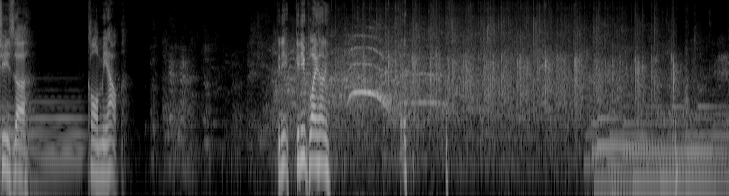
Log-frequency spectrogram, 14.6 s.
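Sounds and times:
speech: 0:00.0 - 0:00.7, 0:01.8 - 0:02.5, 0:05.6 - 0:06.7, 0:08.0 - 0:08.3
laughter: 0:03.0 - 0:07.1, 0:07.9 - 0:09.2
audience clapping: 0:05.5 - 0:14.5.

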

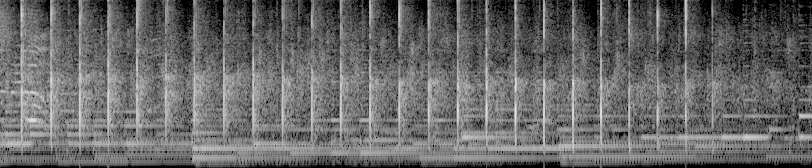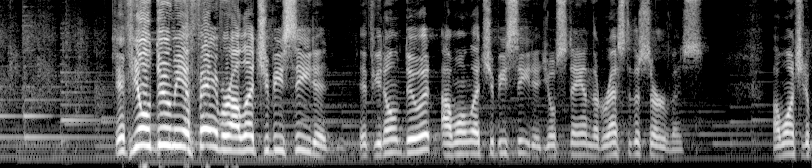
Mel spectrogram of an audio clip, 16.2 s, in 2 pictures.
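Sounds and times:
audience clapping hands: 0:00.0 - 0:09.2
speech: 0:09.3 - 0:16.2.

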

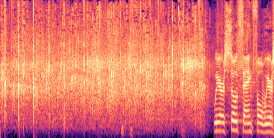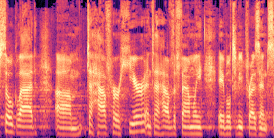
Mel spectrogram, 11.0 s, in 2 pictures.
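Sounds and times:
audience clapping: 0:00.0 - 0:04.3
speech: 0:04.3 - 0:10.9.

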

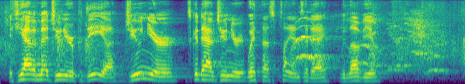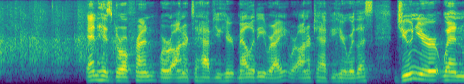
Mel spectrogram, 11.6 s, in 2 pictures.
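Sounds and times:
audience applause: 0:00.0 - 0:01.3, 0:04.4 - 0:07.4
speech: 0:00.1 - 0:05.0, 0:06.9 - 0:11.6.

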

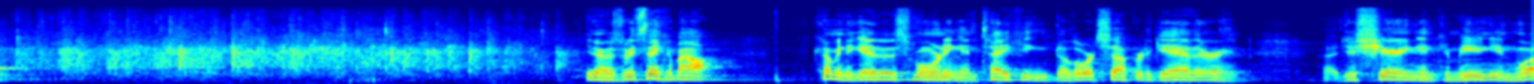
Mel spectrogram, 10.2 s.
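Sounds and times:
audience applause for the band: 0:00.0 - 0:03.9
speech: 0:03.9 - 0:04.9, 0:05.5 - 0:10.2.

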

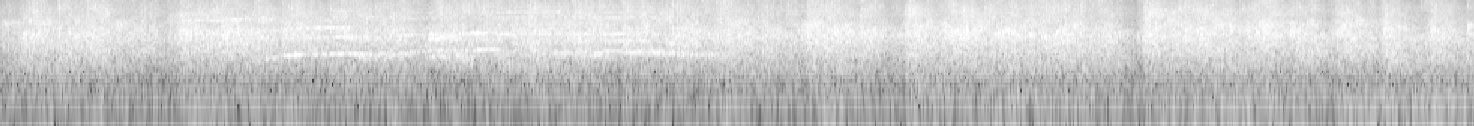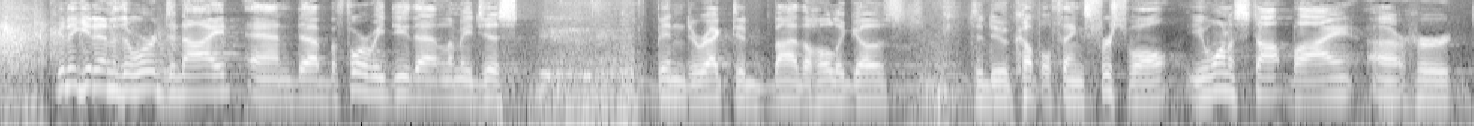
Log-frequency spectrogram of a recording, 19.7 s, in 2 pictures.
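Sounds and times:
audience applause and hand clapping: 0:00.0 - 0:10.7
faint whoops and cheers: 0:01.4 - 0:05.0
speech: 0:10.2 - 0:19.6.

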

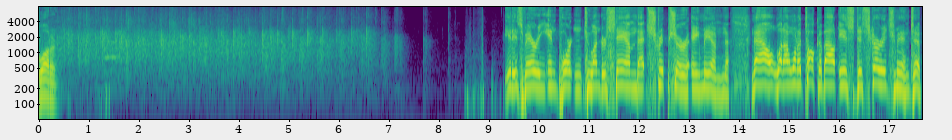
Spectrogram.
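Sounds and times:
speech: 0:00.0 - 0:00.4, 0:09.3 - 0:17.6
audience clapping: 0:00.0 - 0:07.9.

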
